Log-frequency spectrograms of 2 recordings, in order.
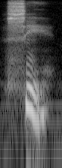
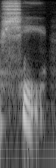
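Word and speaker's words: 씨: It's a sharp, short sound. Shi, not see or she.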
